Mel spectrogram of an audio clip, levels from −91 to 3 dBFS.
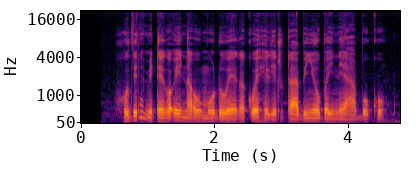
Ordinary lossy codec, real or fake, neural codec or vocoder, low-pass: none; fake; vocoder, 44.1 kHz, 128 mel bands every 512 samples, BigVGAN v2; none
